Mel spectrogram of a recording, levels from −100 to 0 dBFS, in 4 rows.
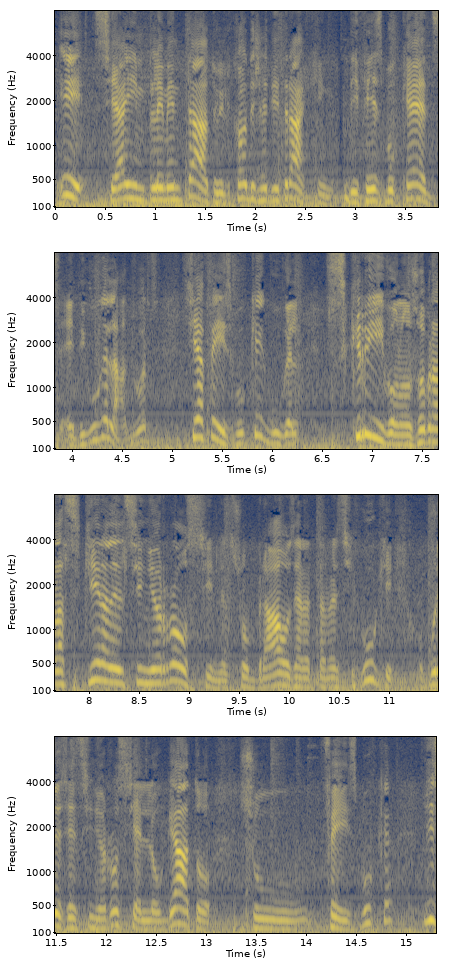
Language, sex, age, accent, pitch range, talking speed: Italian, male, 30-49, native, 160-220 Hz, 165 wpm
